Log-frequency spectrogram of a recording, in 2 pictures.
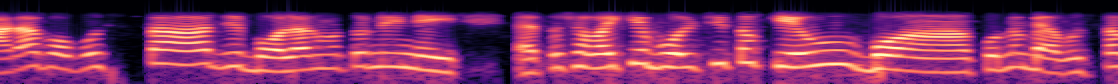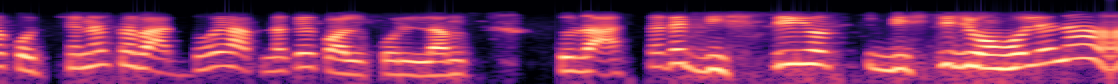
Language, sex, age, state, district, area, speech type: Bengali, female, 18-30, West Bengal, Kolkata, urban, conversation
